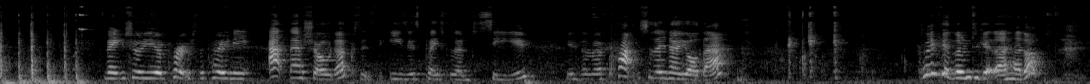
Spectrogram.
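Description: A young woman talks calmly and cheerfully close by.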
